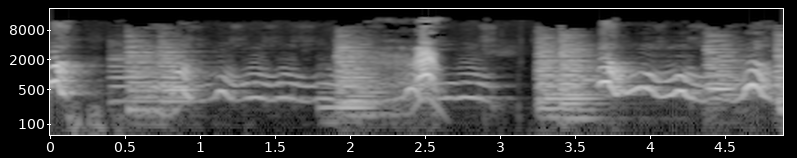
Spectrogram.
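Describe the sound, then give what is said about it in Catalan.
A German shepherd howls along as its owner plays piano, in long, wavering, sung-sounding phrases that rise and fall in pitch, with short whimpering yips, fairly loud, pausing briefly before resuming. “és un pastor alemany i estaríem davant del … del Regne Animal”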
